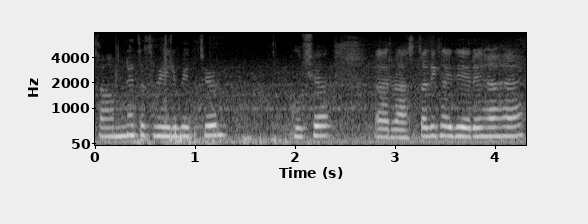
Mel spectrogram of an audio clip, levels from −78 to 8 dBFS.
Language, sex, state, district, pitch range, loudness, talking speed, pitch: Punjabi, female, Punjab, Fazilka, 235-255 Hz, -15 LUFS, 125 wpm, 245 Hz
